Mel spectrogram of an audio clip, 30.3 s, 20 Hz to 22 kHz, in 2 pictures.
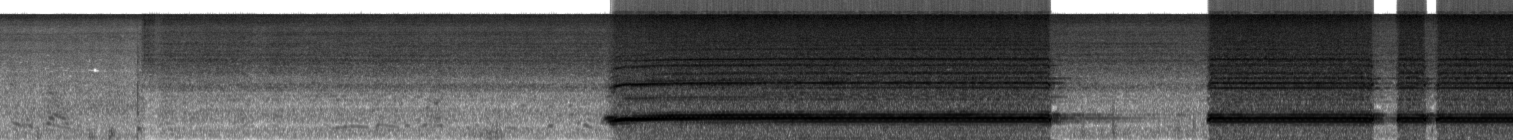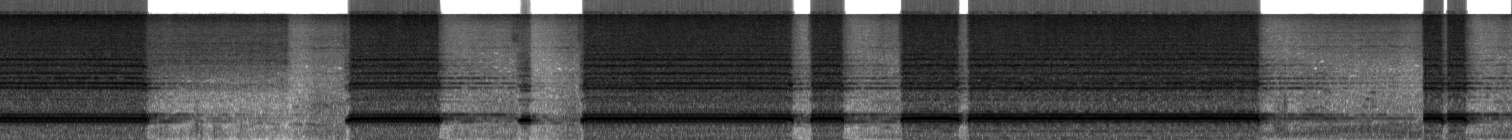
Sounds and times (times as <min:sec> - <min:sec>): Steam whistle: 0:06.0 - 0:11.3, 0:12.1 - 0:17.2, 0:18.6 - 0:28.6, 0:29.4 - 0:30.2.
